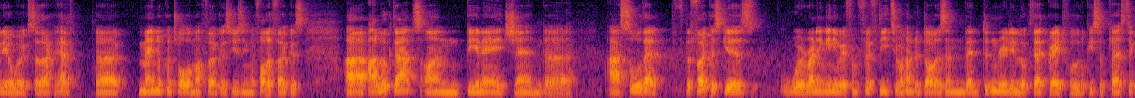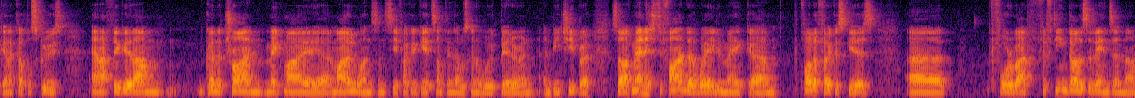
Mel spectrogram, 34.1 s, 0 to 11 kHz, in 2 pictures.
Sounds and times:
Speech: 0.0s - 4.6s, 5.2s - 34.0s.

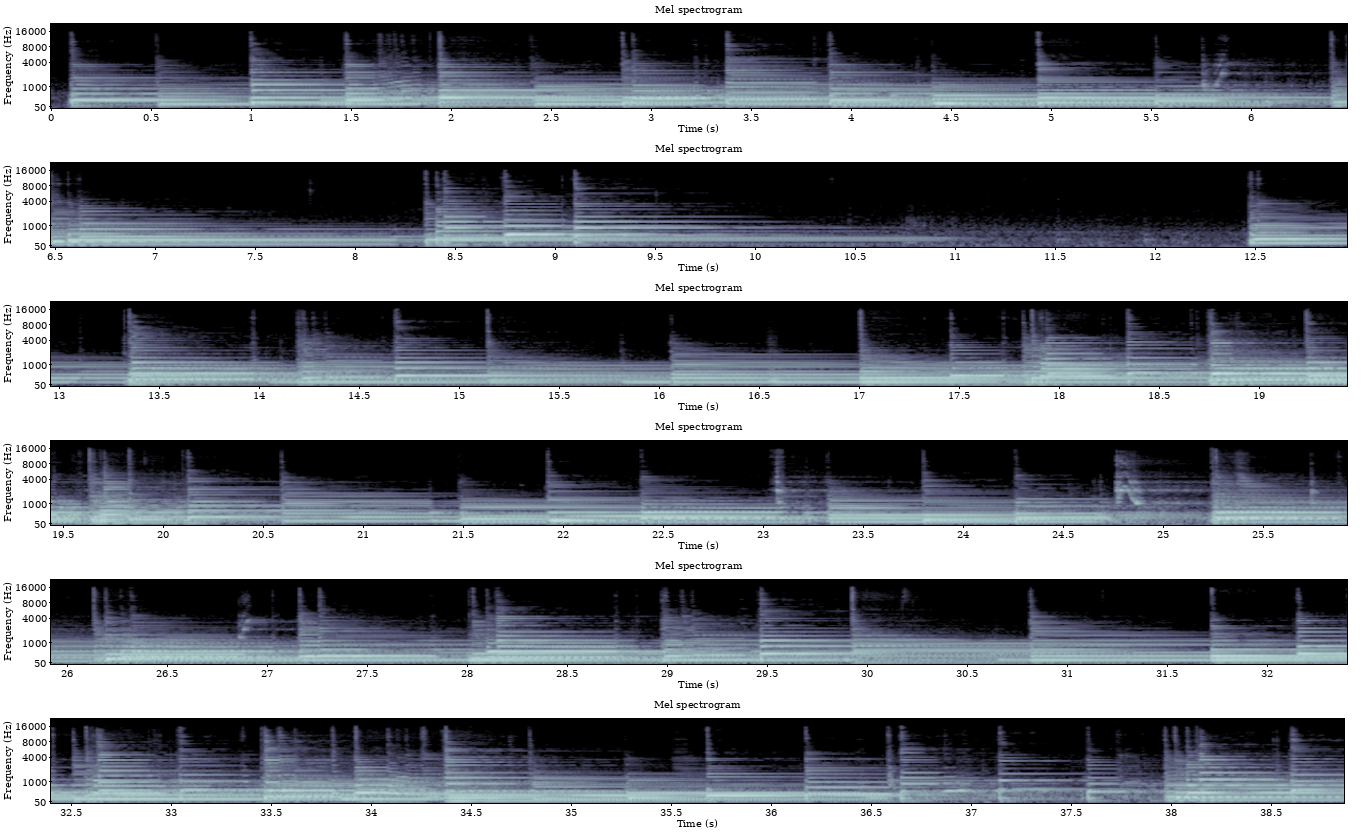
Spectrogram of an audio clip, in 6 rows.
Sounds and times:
Acoustic guitar: 0.0s - 38.8s
Strum: 0.0s - 38.8s.

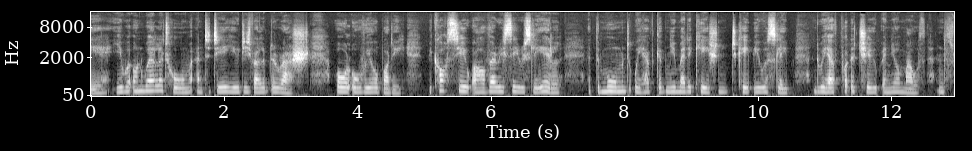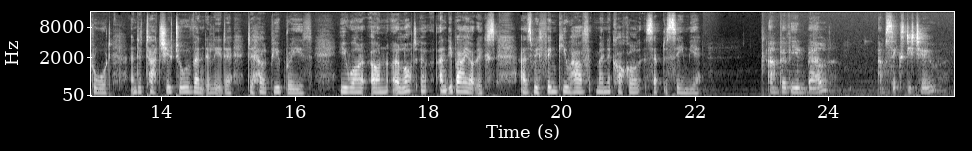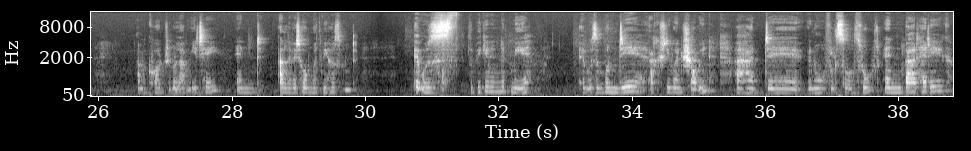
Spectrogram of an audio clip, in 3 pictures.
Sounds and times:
Speech: 0.0s - 22.2s, 23.0s - 25.8s, 26.6s - 29.9s, 30.7s - 38.8s.

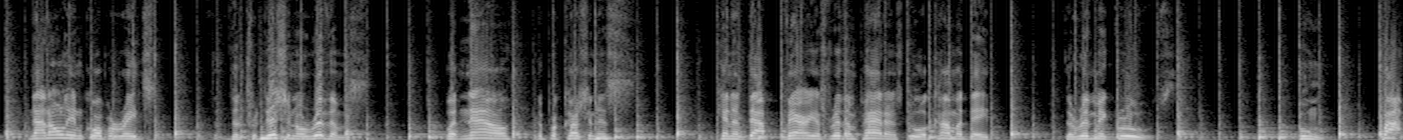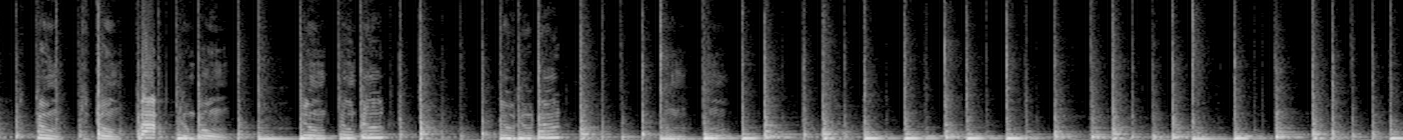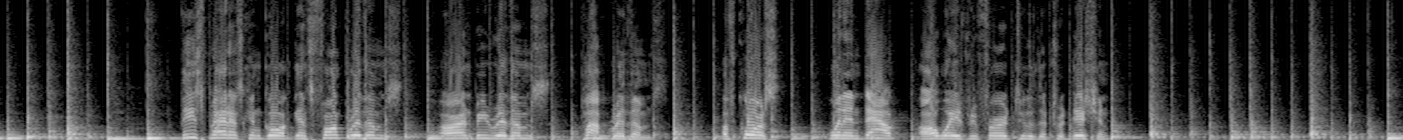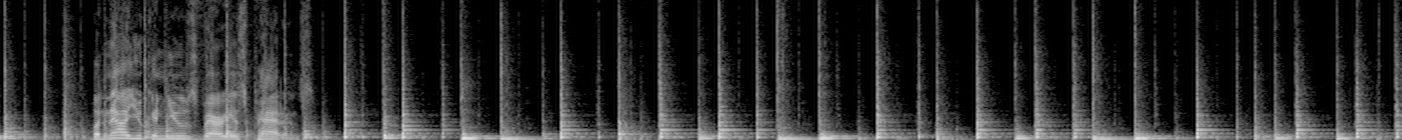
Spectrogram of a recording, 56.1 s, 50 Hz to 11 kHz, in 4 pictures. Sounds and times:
Percussion: 0.0s - 56.1s.

